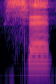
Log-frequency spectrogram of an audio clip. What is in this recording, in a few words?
"sep4", taiwanese syllable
